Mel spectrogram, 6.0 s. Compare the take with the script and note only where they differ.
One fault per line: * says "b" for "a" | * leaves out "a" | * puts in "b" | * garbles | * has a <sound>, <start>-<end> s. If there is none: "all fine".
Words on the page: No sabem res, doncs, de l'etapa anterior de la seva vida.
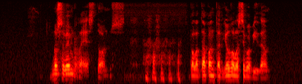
* has a laugh, 2.6-3.7 s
